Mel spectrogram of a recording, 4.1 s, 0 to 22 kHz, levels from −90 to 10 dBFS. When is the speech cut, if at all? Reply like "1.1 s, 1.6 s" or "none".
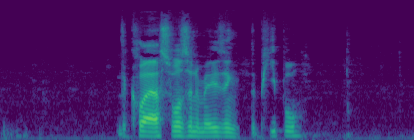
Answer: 1.0 s, 2.4 s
